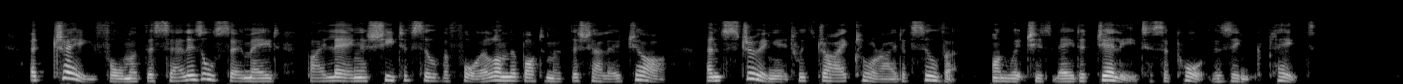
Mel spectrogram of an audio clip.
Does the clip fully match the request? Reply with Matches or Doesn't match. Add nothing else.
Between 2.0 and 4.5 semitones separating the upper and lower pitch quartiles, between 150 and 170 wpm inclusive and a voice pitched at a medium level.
Doesn't match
